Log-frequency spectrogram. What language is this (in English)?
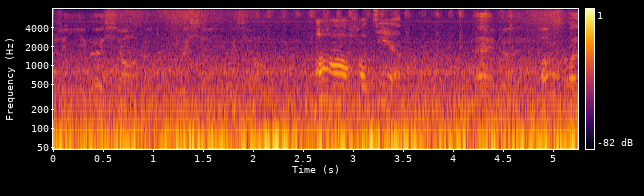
Chinese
